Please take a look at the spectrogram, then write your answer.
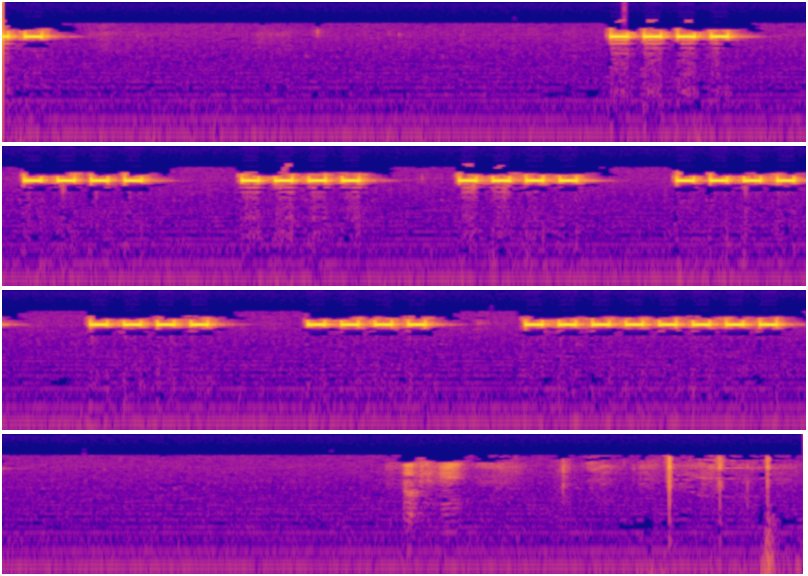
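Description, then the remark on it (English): A home security alarm sounds its arming countdown during the exit delay, with a door left open: loud, high electronic beeps in regular short bursts, repeating about every second and a half over a low steady hum, then falling silent. “So we'll see what happens when the alarm actually arms itself and what it does to that open door if you left it open.”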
